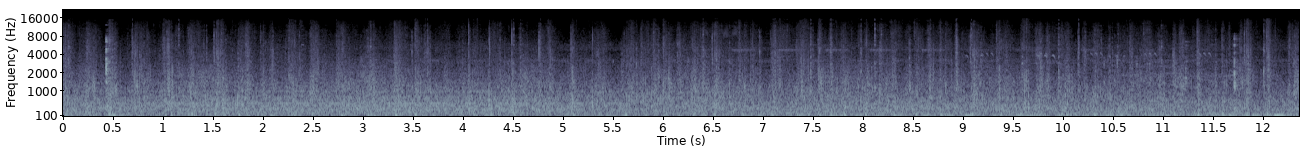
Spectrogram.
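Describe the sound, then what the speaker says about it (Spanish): Horse hooves gallop in the RedM game, a fast continuous drumming of several horses. The sound is faint and distant under a steady wash of background noise. "He escuchado caballos."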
